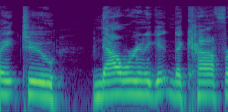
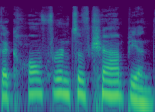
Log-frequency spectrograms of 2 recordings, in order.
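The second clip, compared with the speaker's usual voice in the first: fake British accent on the name. Podcaster repeats a conference name, correcting the other host; put-on british accent. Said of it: "I don't know why I'm putting like a British accent on it".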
